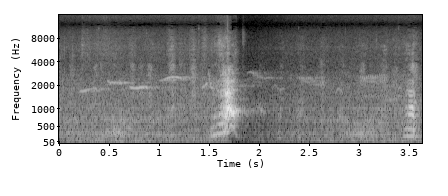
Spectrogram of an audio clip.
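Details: Ollie, a pet dog, lies around in the rain entertaining himself before needing attention. One short, sharp, tonal yelp rises midway, then a softer second one closes the clip over low steady rumble and faint thin whistled tones.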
